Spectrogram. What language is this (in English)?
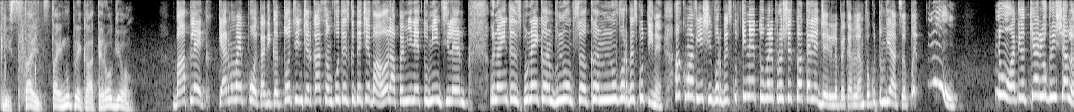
Romanian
